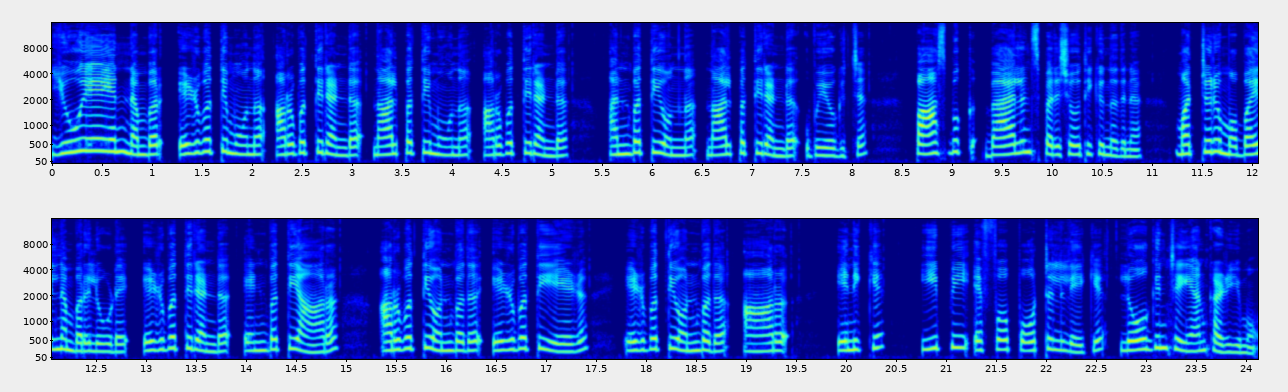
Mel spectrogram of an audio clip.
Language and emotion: Malayalam, neutral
